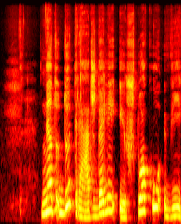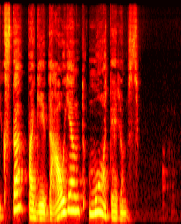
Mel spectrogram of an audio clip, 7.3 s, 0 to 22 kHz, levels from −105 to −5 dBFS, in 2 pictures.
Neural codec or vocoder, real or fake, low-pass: none; real; 19.8 kHz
